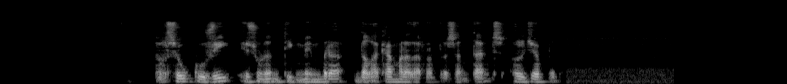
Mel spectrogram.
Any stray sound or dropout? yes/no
no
